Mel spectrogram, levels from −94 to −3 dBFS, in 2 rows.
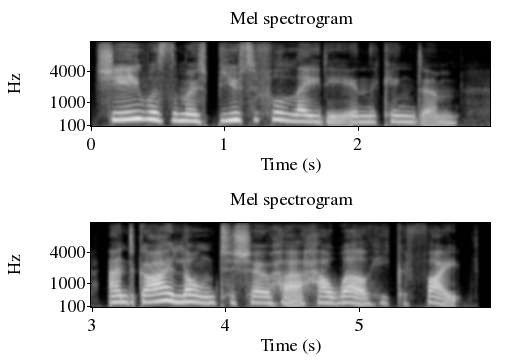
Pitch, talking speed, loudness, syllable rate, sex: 215 Hz, 200 wpm, -18 LUFS, 4.7 syllables/s, female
